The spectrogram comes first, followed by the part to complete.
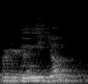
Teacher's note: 리을이 니은과 만났을 때 리을의 영향으로 니은이 리을로 바뀌어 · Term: 유음화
